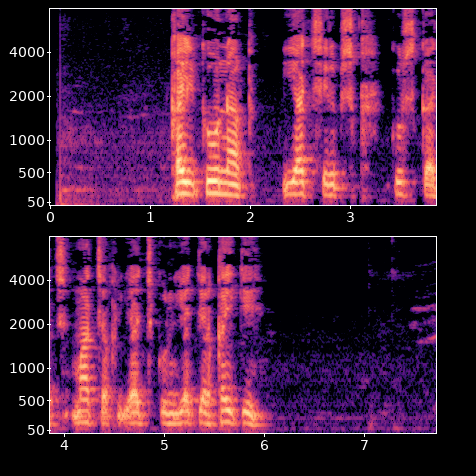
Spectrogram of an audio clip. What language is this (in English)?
Jaqaru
